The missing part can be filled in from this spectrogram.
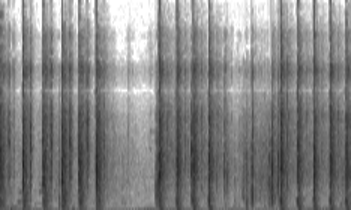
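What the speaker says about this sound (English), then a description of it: "So that's when a lot of IDF and machine gun fire started opening up." Machine gun fire during an assault, loud and close, in rapid bursts of sharp cracks with a brief pause before another long rattling burst.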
